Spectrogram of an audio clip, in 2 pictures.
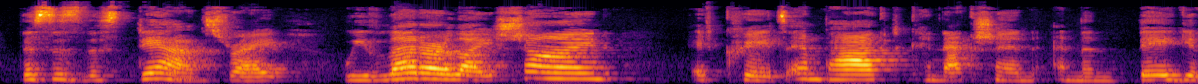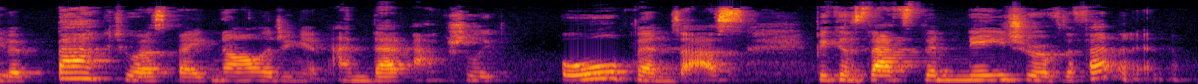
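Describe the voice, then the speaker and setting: A woman's fairly high voice with a non-native accent, moderate pace, ordinary pitch variation and big swings in loudness. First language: not English. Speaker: spiritual coach. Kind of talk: online training talk. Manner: casual, filler-heavy.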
